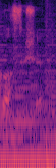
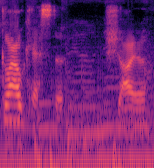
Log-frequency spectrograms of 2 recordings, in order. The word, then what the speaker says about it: Gloucestershire: it it would say gloucester shire but we pronounce it gloucestershire just like worcestershire what's this your song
